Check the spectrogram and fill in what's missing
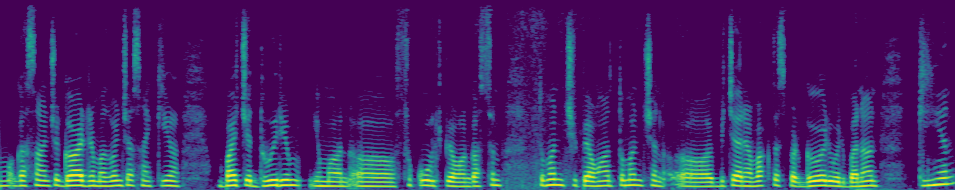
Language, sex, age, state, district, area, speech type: Kashmiri, female, 30-45, Jammu and Kashmir, Baramulla, rural, spontaneous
